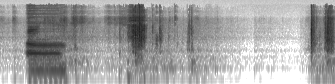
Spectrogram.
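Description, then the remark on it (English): Paper being shuffled: a short buzzy tone first, then a few crinkly, papery rustles in quick bursts, a quiet pause, and another brief rustle at the end. “You guys can hear me shuffling the paper.”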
